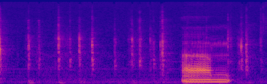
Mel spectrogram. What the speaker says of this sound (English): I'm literally just typing in random values here.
